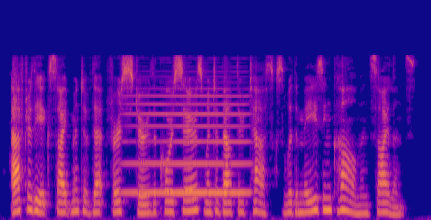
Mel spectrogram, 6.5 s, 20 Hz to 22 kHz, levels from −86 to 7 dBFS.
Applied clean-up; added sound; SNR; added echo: none; Bowed string instrument; 4 dB; none.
